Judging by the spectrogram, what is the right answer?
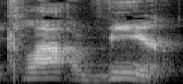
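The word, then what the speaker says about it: Klavier: Is that how you say it? Maybe it's Claver because he grew up in Germany, but that sounds more French. How the do you pronounce this guy's name? I believe the correct pronunciation to be Clavier.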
